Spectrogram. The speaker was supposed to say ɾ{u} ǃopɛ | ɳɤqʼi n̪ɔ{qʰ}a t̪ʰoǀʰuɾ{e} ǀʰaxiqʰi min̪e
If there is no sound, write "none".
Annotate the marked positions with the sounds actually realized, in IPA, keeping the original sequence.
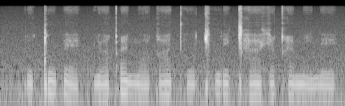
ɯ, q, e

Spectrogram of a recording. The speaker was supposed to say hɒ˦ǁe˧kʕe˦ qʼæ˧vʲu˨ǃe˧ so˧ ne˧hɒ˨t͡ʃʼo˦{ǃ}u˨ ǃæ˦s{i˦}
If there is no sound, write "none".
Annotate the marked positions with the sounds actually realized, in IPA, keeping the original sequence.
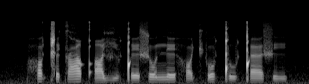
ǃ, i˧

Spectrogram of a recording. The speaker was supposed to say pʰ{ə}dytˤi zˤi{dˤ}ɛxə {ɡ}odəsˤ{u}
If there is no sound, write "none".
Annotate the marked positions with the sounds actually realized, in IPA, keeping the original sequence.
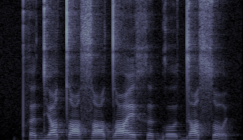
ə, dˤ, ɡ, y

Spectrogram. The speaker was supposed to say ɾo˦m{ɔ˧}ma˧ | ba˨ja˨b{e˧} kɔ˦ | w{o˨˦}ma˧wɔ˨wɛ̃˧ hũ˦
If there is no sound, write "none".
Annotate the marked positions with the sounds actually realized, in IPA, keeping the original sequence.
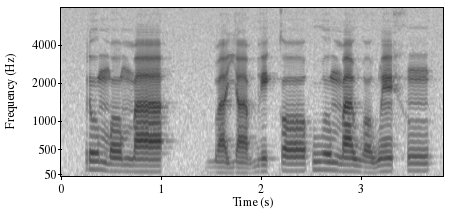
ɔ˧, e˧, o˦

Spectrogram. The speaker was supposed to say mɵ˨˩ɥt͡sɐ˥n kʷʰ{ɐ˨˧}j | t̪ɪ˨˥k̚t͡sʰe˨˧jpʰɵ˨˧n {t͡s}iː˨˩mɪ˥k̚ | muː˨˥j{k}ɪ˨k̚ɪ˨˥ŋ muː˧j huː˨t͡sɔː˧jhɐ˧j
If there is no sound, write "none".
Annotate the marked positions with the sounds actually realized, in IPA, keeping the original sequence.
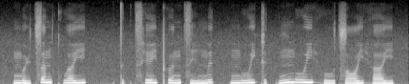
ɐ˨˧, t͡s, k

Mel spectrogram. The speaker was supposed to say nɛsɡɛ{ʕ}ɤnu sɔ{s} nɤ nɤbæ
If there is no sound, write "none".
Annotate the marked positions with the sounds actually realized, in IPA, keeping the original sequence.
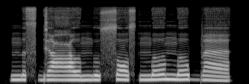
ʕ, s

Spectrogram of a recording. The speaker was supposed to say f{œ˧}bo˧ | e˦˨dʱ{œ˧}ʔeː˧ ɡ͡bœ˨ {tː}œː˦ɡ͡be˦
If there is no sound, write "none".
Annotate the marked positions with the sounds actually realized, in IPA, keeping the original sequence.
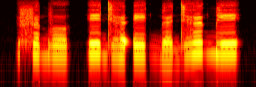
œ˧, œ˧, dʱ

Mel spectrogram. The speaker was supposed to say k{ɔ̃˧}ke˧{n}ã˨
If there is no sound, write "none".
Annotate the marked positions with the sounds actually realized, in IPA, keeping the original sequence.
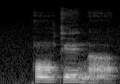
ɔ̃˧, n

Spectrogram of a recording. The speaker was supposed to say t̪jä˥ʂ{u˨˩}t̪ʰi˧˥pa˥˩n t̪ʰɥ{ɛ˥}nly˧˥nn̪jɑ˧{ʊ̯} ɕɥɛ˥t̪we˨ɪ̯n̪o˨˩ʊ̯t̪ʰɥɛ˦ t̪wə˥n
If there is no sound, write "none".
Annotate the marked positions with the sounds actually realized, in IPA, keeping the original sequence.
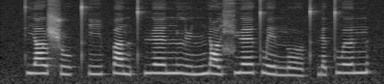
u˨˩, ɛ˥, ʊ̯

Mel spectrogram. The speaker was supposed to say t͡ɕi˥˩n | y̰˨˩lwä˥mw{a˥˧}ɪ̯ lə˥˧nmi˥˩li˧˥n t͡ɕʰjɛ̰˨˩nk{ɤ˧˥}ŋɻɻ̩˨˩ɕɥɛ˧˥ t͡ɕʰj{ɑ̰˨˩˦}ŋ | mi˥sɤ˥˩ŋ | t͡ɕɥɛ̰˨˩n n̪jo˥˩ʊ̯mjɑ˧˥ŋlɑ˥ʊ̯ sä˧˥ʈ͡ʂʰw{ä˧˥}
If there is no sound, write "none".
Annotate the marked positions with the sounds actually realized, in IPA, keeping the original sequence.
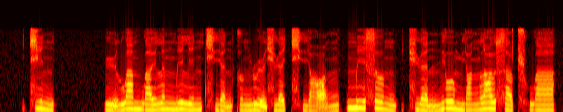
a˧˥, ɤ˧˥, ɑ̰˨˩˦, ä˥

